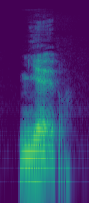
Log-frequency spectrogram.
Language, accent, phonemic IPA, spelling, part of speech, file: French, France, /mjɛvʁ/, mièvre, adjective, LL-Q150 (fra)-mièvre.wav
- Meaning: soppy (sickly sentimental)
